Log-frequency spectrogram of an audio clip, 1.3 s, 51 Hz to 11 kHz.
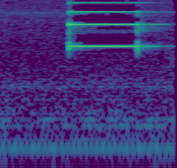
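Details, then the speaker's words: Generac GP7500e generator that produces no power: the multimeter gives a steady half-second continuity beep from terminal to brush end, and the springs are fine, so the brush and its lead are intact. "When we get a circuit, we should hear that tone. So, put one lead here, the other lead on the end of the brush. So, we know that brush is good."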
